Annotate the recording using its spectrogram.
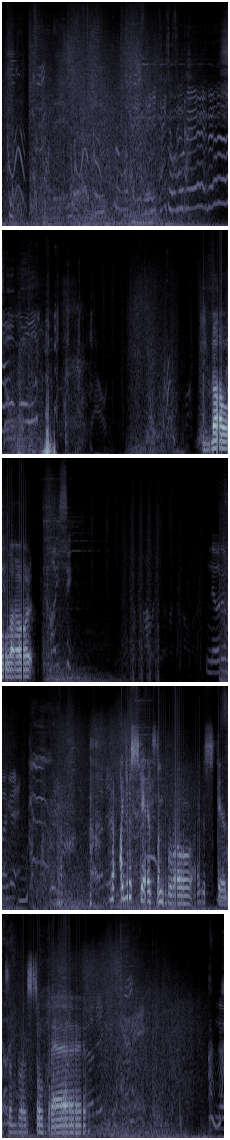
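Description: Sword slashes and heavy blows land in quick bursts.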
